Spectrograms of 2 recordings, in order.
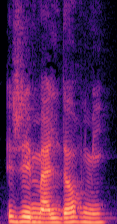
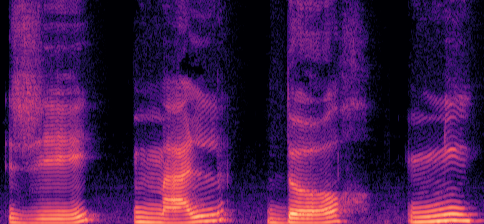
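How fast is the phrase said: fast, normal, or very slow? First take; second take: fast; very slow. First: It is said fast, with some sounds dropped. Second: It is said very slowly, syllable by syllable. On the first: This is how native speakers say it. "fast, as a native speaker would do" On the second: Each syllable can be followed. "very slowly"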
